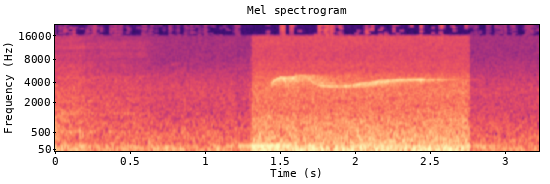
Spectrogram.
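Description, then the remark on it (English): A wood-pewee, a small drab bird with grey markings, gives one long, slurred, high whistle from the treetops while calling for a mate, thin, rising then gently falling over a steady hiss of background noise, with no voices. “What we're listening for is a bird that actually says its name at the top of its lungs. It's screaming, "Pee-wee!”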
